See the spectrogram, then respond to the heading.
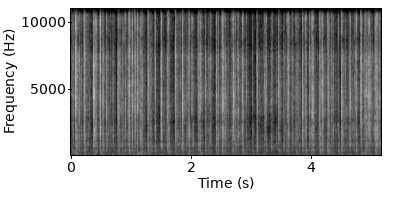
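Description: Fingertips type steadily on a low-profile plastic computer keyboard with dark plastic keycaps. The result is a quick, continuous run of short, bright, clicky taps that die away almost instantly, over a faint low rumble.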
